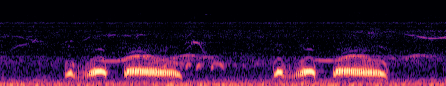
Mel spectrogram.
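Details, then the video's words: Spotted dove used as a decoy to attract wild doves, delivering two phrases of a short double coo followed by a longer, drawn-out mellow note. "เสียงนกเขาใหญ่ เจ้าวุ่นวาย"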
